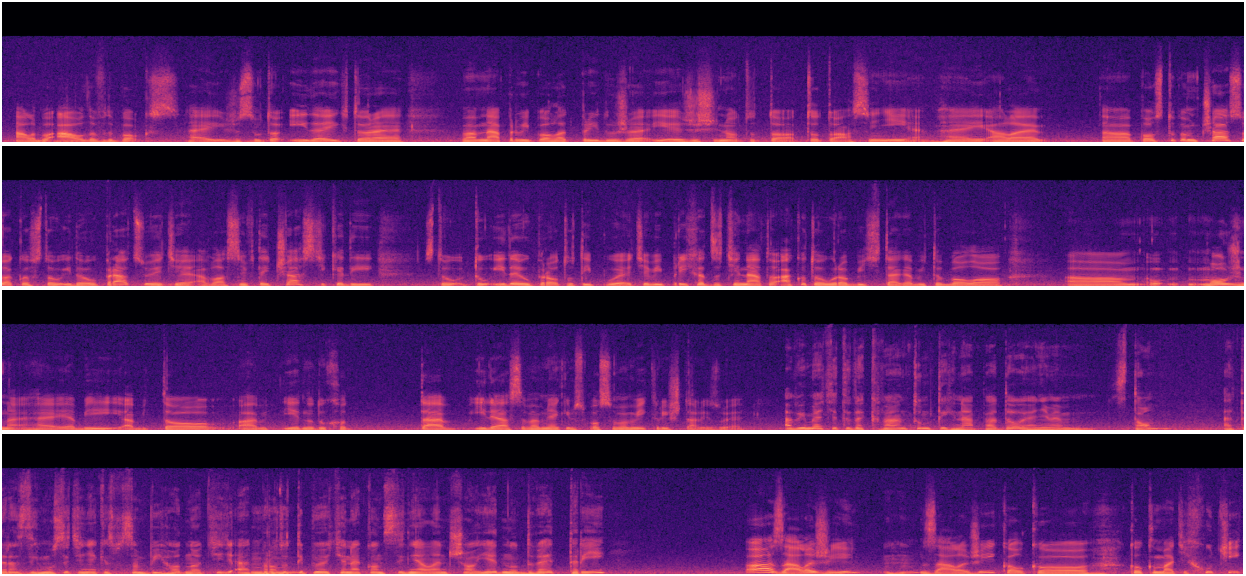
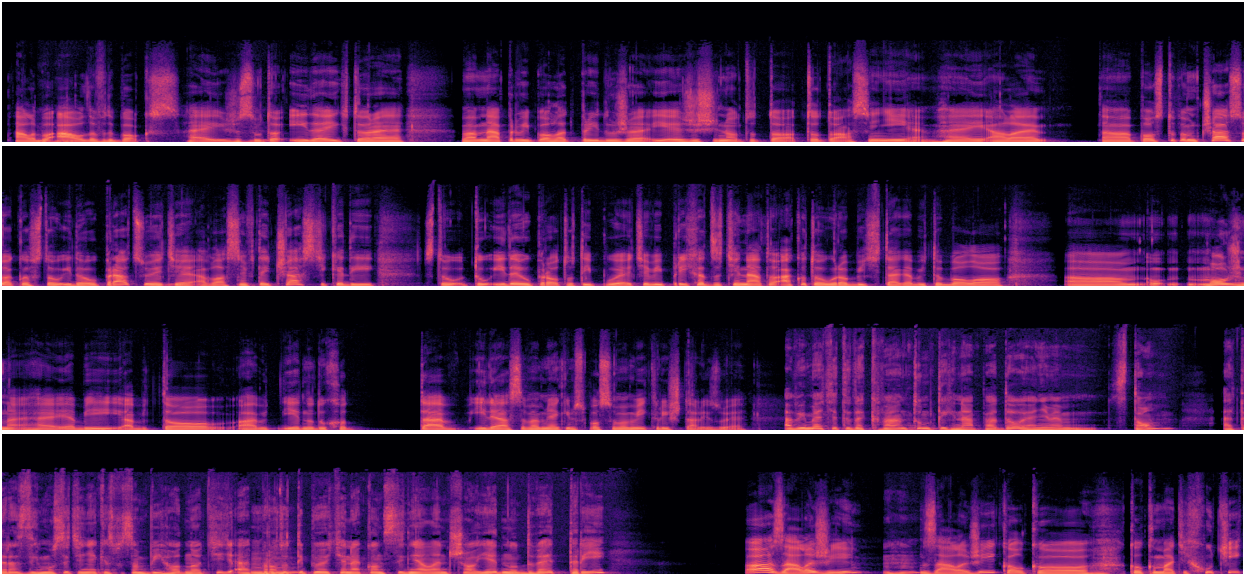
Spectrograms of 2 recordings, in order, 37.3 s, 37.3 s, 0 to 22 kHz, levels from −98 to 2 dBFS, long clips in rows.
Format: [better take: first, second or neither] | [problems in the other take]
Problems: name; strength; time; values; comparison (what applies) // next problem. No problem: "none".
second | hiss; noticeable; throughout; 15 dB below the speech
